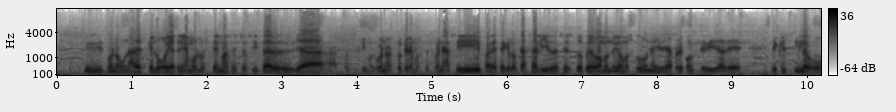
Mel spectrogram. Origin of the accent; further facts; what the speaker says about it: Vitoria-Gasteiz, Basque Country, Spain; Al final Vitoria es un sitio pequeño, nosotros somos de Vitoria, para que no se sepa.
